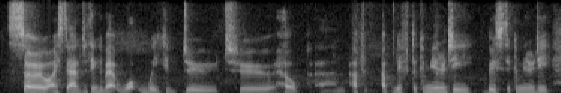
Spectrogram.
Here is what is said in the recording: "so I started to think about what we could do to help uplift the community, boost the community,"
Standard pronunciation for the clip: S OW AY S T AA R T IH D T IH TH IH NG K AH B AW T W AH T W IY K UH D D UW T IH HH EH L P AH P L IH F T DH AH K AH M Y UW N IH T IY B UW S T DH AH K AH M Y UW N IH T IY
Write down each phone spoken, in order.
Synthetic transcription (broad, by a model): S OW AY S T AA R T IH D T IH TH IH NG K AH B AW T W AH T W IY K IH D D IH T IH HH EH L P AH P L IH F T DH AH K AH M Y UW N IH T IY B UW S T DH AH K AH M Y UW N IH T IY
